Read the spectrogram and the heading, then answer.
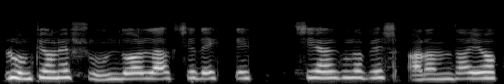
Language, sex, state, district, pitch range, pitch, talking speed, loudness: Bengali, female, West Bengal, Malda, 255-305 Hz, 280 Hz, 120 wpm, -17 LUFS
